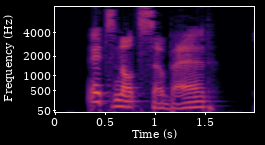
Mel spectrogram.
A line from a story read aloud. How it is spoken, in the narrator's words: said Locke, a bit wistfully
